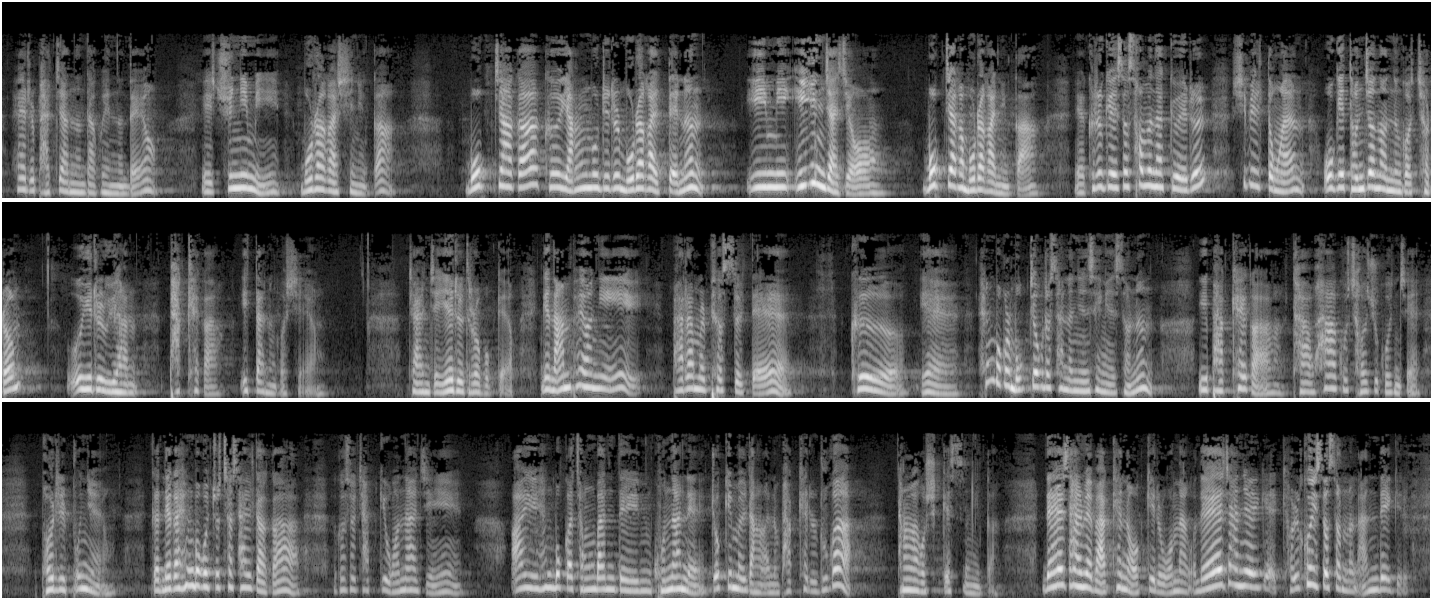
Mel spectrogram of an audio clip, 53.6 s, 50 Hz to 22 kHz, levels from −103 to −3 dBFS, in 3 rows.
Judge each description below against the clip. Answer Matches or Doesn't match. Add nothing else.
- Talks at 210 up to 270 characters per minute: Matches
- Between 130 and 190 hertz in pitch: Doesn't match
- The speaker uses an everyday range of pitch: Doesn't match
